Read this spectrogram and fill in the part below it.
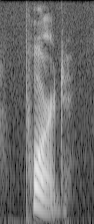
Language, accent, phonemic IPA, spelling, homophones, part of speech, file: English, General American, /pɔɹd/, poured, pored, verb, En-us-poured.ogg
- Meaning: simple past and past participle of pour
